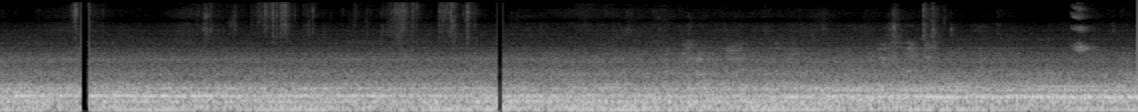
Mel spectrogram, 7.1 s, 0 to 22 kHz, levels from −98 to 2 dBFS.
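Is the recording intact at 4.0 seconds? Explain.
Yes, the audio is intact at 4.0 seconds, with no dropout, click or other fault at that moment.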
